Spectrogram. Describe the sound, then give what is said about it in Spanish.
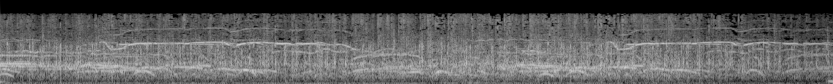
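A crowd gives a standing ovation for actor Brendan Fraser, sustained, loud applause, dense clapping mixed with cheers and high whistles, holding steady for about eight seconds without easing off. “Me vuelvo a poner de pie por Brendan Fraser.”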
